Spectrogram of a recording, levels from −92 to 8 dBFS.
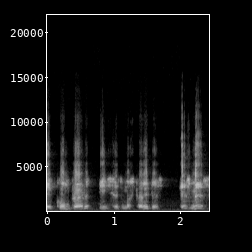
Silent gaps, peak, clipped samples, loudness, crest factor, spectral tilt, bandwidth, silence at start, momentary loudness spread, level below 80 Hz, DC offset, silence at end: none; -4 dBFS; under 0.1%; -25 LUFS; 22 dB; 1 dB/octave; 12.5 kHz; 0 s; 8 LU; -74 dBFS; 0.2%; 0 s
